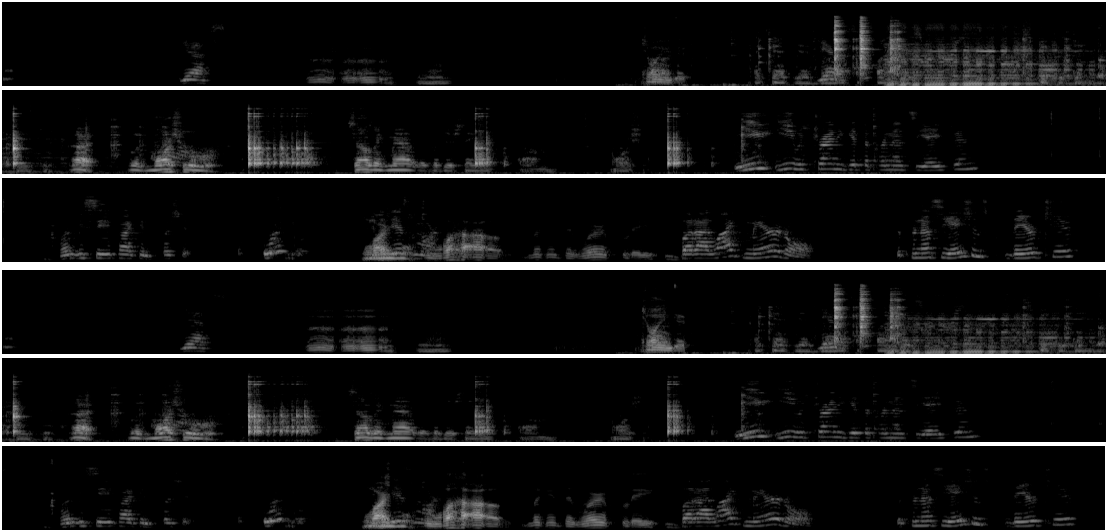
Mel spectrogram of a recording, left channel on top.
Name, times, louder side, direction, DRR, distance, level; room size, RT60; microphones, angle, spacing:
voice 1, 1.8-2.2 8.1-8.5 12.6-13.0 18.4-20.8 22.7-24.0 24.7-25.2 25.8-26.8 28.7-30.2 31.0-32.8, left 2 dB, 70° left, 1.0 m, -46 dB
voice 2, 3.0-3.9 6.4-6.8 25.7-26.0 26.3-27.1 27.3-28.6, right 6 dB, 70° right, 0.4 m, -39 dB
voice 3, 4.1-4.5 6.5-6.7 7.5-8.4 8.8-9.2 9.5-9.6 10.2-12.0 12.3-13.2 14.5-16.6 17.1-17.4 25.7-26.2, left 2 dB, 30° left, 0.8 m, -42 dB
sound 1, 6.4-6.5 6.8-6.9 7.2-7.8 8.3-9.1 9.7-9.8 10.1-10.7 11.0-11.3 11.9-12.7 13.5-14.2 15.8-16.2 17.1-17.3 17.7-18.2 18.4-18.6 19.7-20.0, left 4 dB, 15° left, 0.3 m, -30 dB
sound 2, 8.8-11.2, left 4 dB, 85° left, 0.6 m, -41 dB
4.2 x 2.6 x 2.8 m
head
